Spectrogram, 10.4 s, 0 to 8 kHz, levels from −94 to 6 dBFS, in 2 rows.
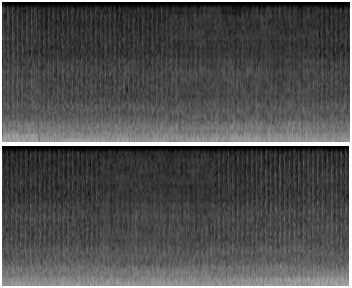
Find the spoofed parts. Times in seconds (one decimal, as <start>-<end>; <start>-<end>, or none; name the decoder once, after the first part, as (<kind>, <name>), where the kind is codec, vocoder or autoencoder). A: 2.5-4.7 (vocoder, HiFi-GAN); 6.7-8.4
